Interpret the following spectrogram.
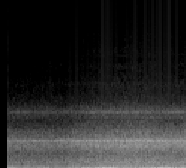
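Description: Vertical wind tunnel's large fans running: a steady rushing noise with a thin high whine and a low uneven rumble, growing a little louder about a second in.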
